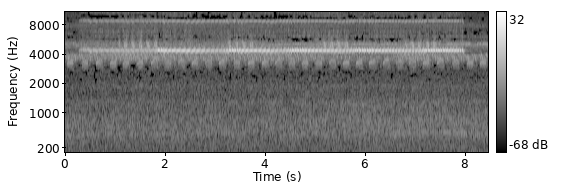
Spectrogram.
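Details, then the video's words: Insect sound from a nature recording: a continuous high, shrill trill running almost the entire stretch, swelling louder in several waves, over a faint background of fast pulsed chirping. "the sound of insects"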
